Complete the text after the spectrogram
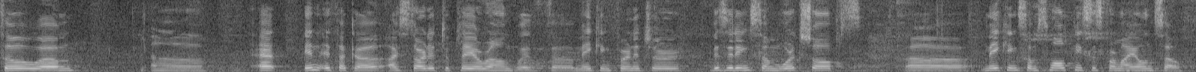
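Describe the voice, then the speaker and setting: A woman's voice: medium pitch, a little slow, a little mellow, slight background noise. A middle-aged woman from Japan, a designer talking as a guest in an onstage interview, thoughtful and hesitant with many fillers.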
